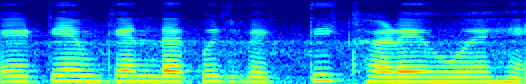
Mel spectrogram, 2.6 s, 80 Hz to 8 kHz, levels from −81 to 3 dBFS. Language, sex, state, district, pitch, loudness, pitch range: Hindi, female, Bihar, Bhagalpur, 180 Hz, -26 LUFS, 175-190 Hz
